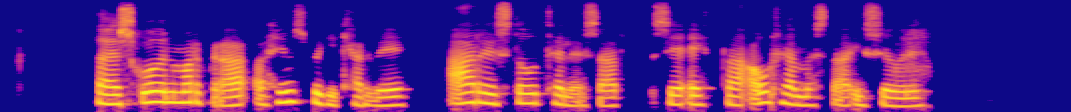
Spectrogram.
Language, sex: Icelandic, female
